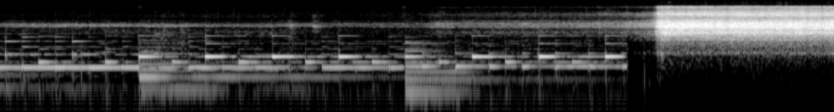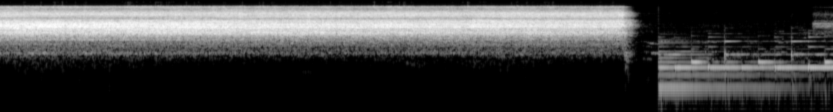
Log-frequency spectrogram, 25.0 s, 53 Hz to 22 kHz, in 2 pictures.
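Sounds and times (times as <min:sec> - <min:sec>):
pressure cooker whistle hissing: 0:06.1 - 0:22.2, 0:24.7 - 0:25.0.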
